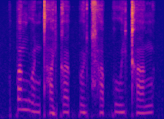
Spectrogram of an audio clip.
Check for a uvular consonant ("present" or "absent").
absent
